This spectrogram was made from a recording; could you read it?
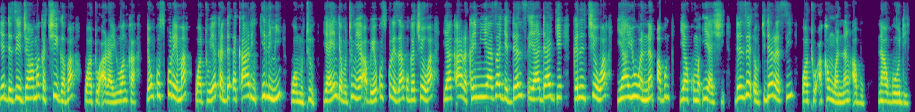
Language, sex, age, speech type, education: Hausa, male, 15-29, spontaneous, secondary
